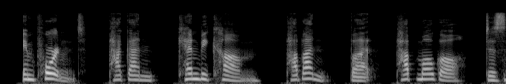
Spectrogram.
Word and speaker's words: 밥 먹어: 밥 먹어 is usually heard like 밤 먹어 because of another sound rule but not because of this linking rule. important can become 밥안 but 밥먹어 does not become 밥어 이제 실제 짧은 대화로 들어볼게요.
